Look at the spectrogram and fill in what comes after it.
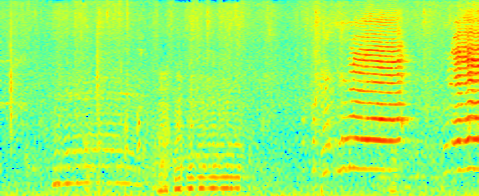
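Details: A farm goat in labor, delivering the second of triplet kids: a quavering, pulsed bleat, then longer loud harmonic bleats near the end, with human voices encouraging her.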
